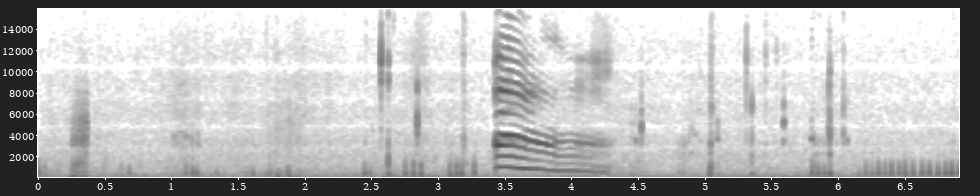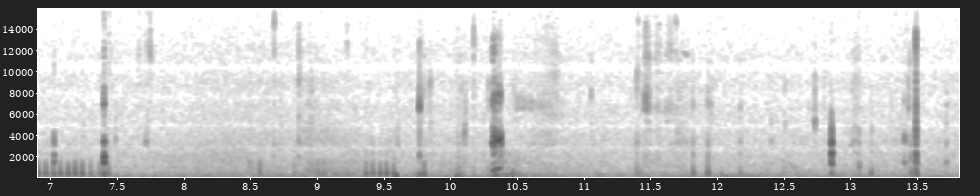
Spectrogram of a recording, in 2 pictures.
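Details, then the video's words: Orphan kitten being loved by a Shetland Sheepdog purrs with a faint, rapid, rumbling pulse, broken once by a short high mew, amid light handling noises and clicks. "Otter purring"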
